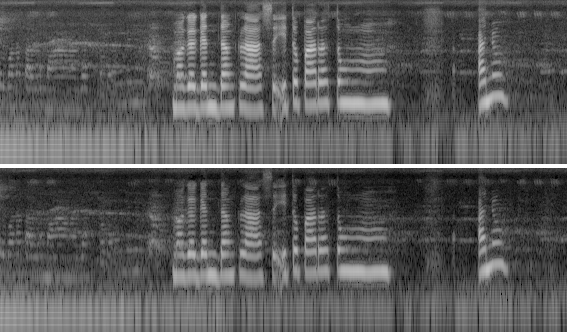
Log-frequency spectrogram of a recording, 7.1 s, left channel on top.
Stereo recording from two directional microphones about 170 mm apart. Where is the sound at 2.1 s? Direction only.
5° right (ahead or behind).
